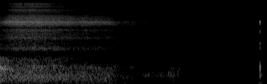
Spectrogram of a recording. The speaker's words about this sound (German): Ja, und dann kommt wieder so ein tiefer Atemzug.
